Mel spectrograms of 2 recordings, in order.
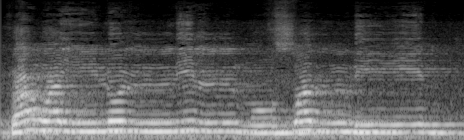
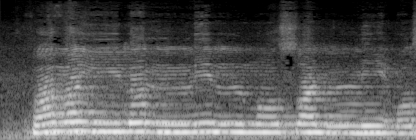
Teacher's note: nun mati atau tanwin bertemu dengan lam atau ro, maka hukumnya idgham bila gunnah, tidak berdengung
